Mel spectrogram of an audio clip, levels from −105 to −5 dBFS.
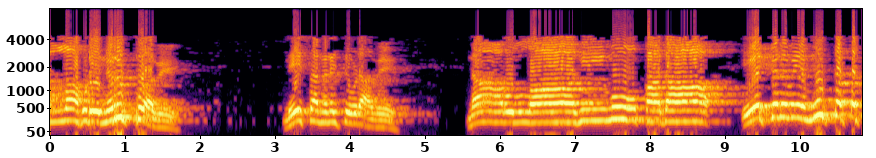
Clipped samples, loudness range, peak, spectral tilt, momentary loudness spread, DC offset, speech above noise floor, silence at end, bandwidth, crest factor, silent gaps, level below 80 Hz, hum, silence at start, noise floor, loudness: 3%; 6 LU; 0 dBFS; -6 dB/octave; 10 LU; under 0.1%; 56 dB; 0 s; 8 kHz; 8 dB; 2.73-2.77 s; -46 dBFS; none; 0 s; -62 dBFS; -7 LUFS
